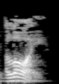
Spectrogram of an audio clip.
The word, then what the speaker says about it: alloy: 当动词的时候，它的发音是 alloy。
